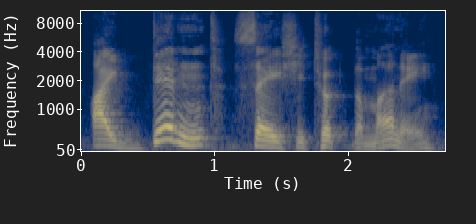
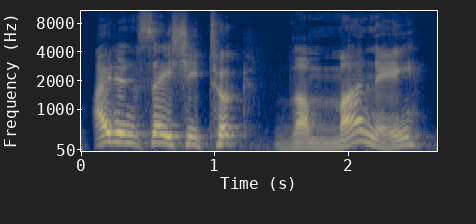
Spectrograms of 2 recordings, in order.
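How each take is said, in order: First: The stress falls on the word didn't. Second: The stress falls on the word money.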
